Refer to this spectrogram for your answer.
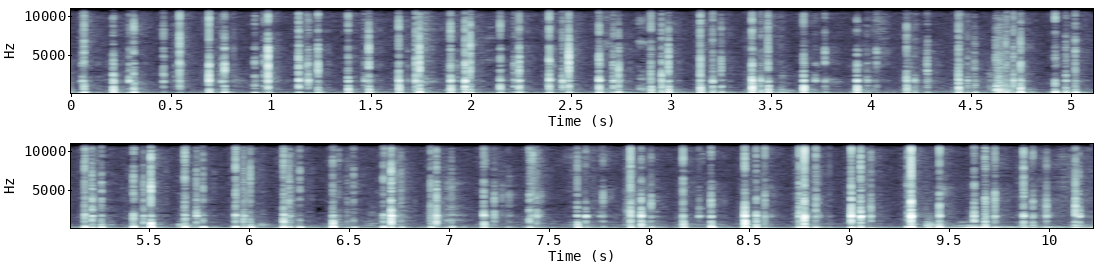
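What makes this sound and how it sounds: A small hollow vinyl Funko POP Sailor Pluto figure is held sideways while its green hair is tapped with long nails and fingertips. Rapid, quiet, dry clicks and light hollow knocks repeat about four times a second, each dying away almost instantly, with soft scratchy rustling between them.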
